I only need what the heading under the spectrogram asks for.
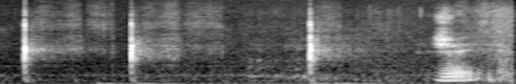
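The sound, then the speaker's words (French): Handwriting a denominator in a maths derivation: three sharp, separate pen taps and strokes spaced unevenly apart, followed by a brief voice at the end. “Je vais écrire mon dénominateur un peu plus...”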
